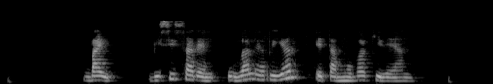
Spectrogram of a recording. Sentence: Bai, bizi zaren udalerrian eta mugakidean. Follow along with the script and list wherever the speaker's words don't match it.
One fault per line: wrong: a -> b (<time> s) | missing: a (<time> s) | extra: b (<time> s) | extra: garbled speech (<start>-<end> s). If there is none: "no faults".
no faults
